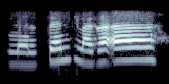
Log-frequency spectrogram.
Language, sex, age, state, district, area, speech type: Santali, female, 30-45, West Bengal, Purulia, rural, conversation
